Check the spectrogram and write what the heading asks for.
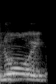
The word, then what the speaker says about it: noi: and coaches saying this, for a lot of people they make it rhyme with the English word boy. Mm-hmm. See, so they say noi, right?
